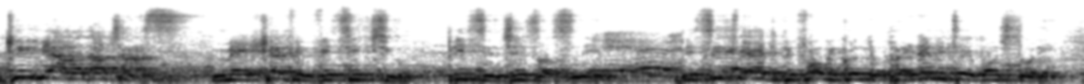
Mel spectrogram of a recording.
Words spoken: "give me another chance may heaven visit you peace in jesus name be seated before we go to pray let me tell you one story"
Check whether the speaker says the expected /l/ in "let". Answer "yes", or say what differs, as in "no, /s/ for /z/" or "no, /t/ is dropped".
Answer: yes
